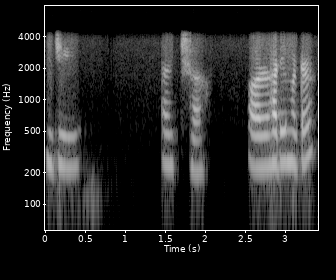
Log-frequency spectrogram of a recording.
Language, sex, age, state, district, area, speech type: Urdu, female, 18-30, Uttar Pradesh, Gautam Buddha Nagar, urban, conversation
